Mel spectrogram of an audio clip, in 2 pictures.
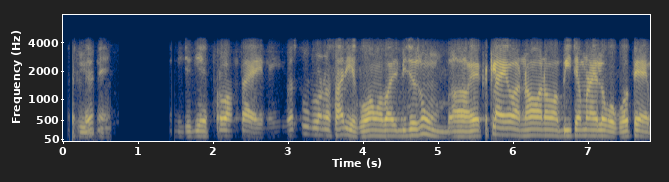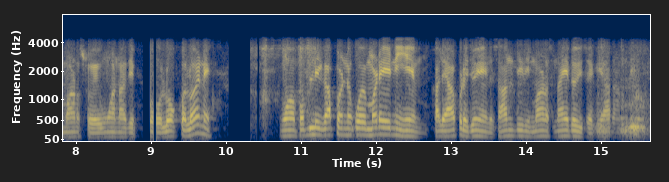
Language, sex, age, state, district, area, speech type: Gujarati, male, 18-30, Gujarat, Kutch, rural, conversation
